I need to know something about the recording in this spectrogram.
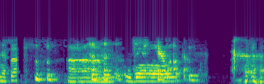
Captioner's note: laughter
